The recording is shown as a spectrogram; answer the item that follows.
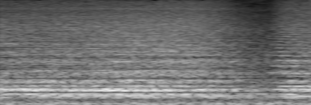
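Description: Train horn sounding a long, steady multi-tone chord as a train passes, with the low rumble of the train underneath; the horn dips briefly near the end.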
